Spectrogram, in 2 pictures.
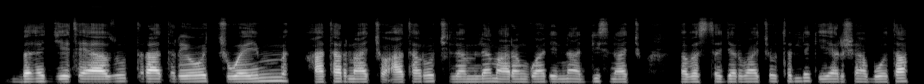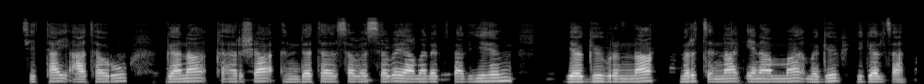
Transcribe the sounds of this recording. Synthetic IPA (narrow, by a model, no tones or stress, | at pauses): bəʔɨd͡ʒːjɛt̪ʰəjazut̪ʼɨɾat̪ʼɨɾewo̞t͡ʃːwɔjɪm | ʔat̪ʰəɾnat͡ʃːɛwʔat̪ʰəɾo̞t͡ʃːləmləmaɾəŋɡʷad̪iɨnːaad̪ːisnat͡ʃːɛw | k̪ʰəβəst̪ʰəd͡ʒəɾβat͡ʃːɛwt̪ʰɨlːɨkʼjɛɨɾʃabo̞t̪ʰa | sit̪ʰːajʔa̰t̪ʰəɾu | ɡənakʰəɨɾʃaɨnd̪ət̪ʰəsəβəsːəβəjamələkʼːt̪ʰaljɪhɨm | jɛɡɨβɾɨnːamɨɾt̪ʰʼɨnːat̪ʼe̞namːamɨɡɨβjɪɡəlsʼal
